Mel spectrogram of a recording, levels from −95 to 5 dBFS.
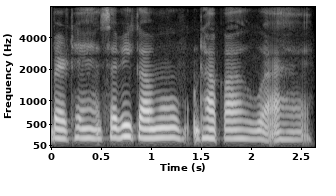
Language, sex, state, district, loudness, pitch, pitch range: Hindi, female, Jharkhand, Garhwa, -16 LUFS, 195 Hz, 185-205 Hz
